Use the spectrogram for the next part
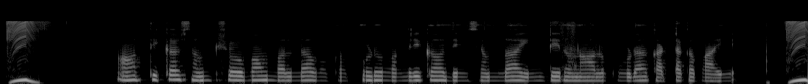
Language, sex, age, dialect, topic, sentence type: Telugu, female, 36-40, Southern, banking, statement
